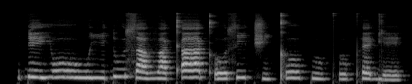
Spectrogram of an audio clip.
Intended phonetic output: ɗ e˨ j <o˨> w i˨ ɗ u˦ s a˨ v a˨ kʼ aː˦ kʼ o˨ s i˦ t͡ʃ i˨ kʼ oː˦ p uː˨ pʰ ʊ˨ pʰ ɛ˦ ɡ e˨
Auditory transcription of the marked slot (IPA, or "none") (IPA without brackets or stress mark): oː˨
